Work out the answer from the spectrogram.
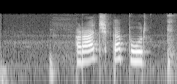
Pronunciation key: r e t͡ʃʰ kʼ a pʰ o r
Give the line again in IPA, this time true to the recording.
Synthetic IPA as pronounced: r a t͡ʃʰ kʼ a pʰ u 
